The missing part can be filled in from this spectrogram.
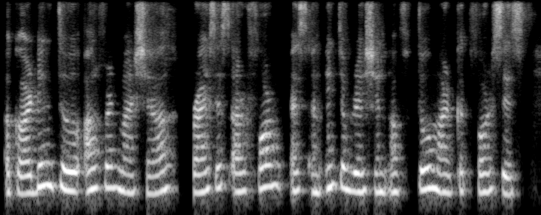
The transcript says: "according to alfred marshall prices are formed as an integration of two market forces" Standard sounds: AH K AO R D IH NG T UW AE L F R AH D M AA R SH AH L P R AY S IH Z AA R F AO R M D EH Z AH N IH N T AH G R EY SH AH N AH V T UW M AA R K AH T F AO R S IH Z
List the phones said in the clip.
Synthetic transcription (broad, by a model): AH K AO R D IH NG T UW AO L F R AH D M AA R SH AH L P R AY S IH S AA R F AO R M D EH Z AH N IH N T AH G R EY SH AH N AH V T UW M AA R K AH T F AO R S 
